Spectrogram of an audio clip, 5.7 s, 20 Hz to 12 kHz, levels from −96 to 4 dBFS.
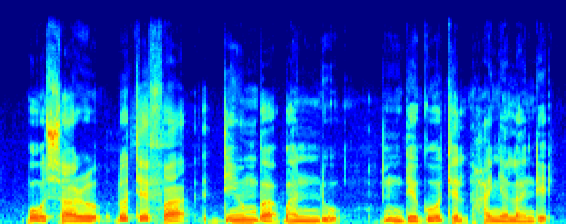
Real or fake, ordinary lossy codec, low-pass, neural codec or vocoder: fake; none; 10.8 kHz; vocoder, 48 kHz, 128 mel bands, Vocos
